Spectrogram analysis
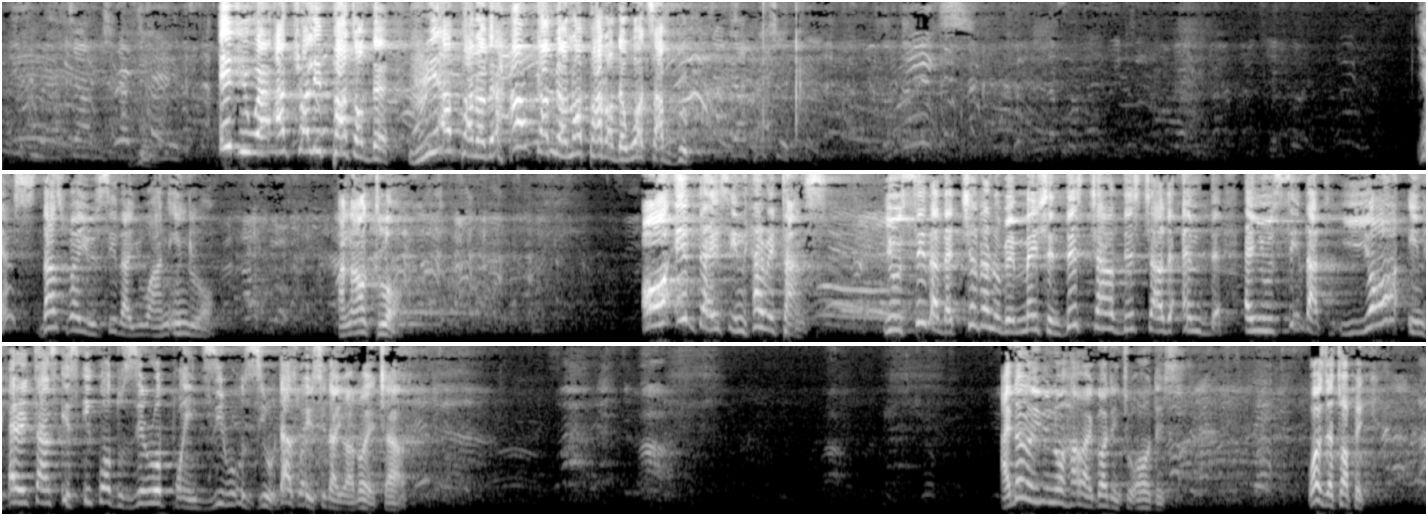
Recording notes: Preached at the Prophetic Encounter Service.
